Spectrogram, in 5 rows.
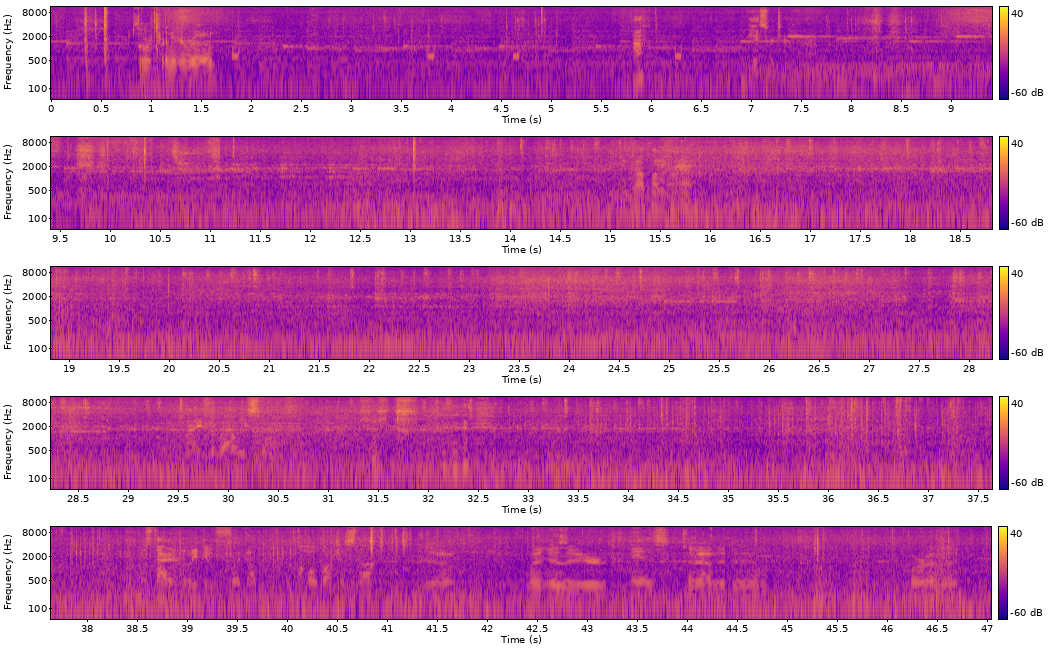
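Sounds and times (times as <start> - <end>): engine and tyre rumble in cabin: 0.0 - 47.0.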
